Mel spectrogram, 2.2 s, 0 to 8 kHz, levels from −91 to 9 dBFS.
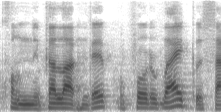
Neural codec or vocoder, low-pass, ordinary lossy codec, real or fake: codec, 16 kHz, 1 kbps, FunCodec, trained on LibriTTS, 50 frames a second; none; none; fake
